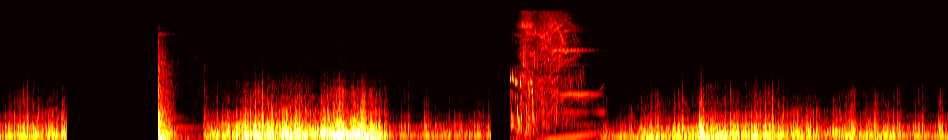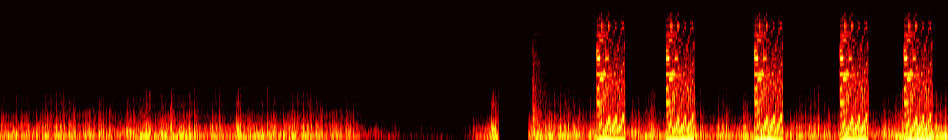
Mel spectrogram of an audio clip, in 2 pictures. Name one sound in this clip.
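A ball rolls along a wooden track with a low rumble.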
